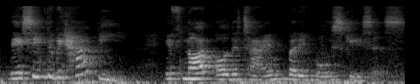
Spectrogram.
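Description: Amid light background noise and audible room echo, a woman talks at a fairly slow pace in a high pitch with ordinary pitch variation. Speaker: speaker. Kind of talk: inspirational talk to online audience.

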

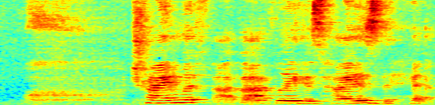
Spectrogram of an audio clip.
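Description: A woman with a high voice speaks at a moderate pace, with light background noise and audible room echo. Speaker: yoga teacher. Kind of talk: guided exercise instruction. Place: home room. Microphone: camera far.

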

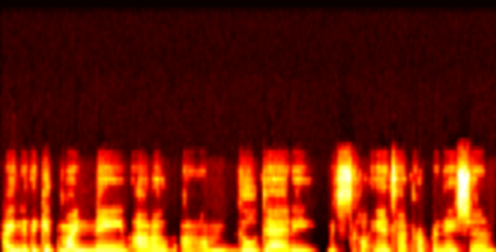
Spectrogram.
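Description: A woman's very deep, low pitch and dark, mellow tone, fairly even intonation and a fairly quick pace. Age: 50s. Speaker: workshop participant, direct sales partner. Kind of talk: Q&A help session. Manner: halting.

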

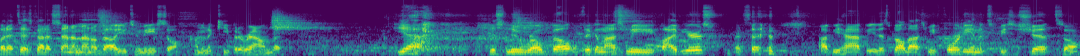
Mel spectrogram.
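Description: Noticeable background noise runs under a voice that moves at a fairly quick pace with ordinary pitch variation. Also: man. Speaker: amateur bodybuilder vlogger. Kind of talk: casual vlog chat. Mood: sentimental, reflective. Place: gym. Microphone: phone near.

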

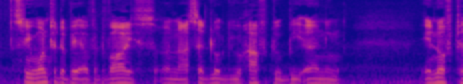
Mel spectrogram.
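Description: The voice moves at a moderate pace with monotone, flat intonation, over light background noise. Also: man, dry sound with no echo. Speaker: vlogger. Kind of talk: casual vlog chat. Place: car. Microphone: phone near.

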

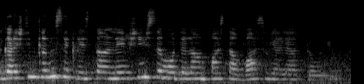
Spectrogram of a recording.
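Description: A high-pitched woman talks at a very fast pace with ordinary pitch variation. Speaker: archaeologist museum guide. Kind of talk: guided tour presentation.

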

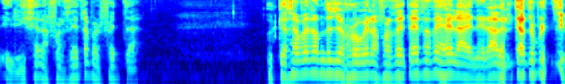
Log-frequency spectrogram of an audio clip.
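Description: A man talks at a very fast pace yet leaves long, frequent pauses, with ordinary pitch variation. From El Puerto de Santa María, Andalusia, Spain. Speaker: veteran flamenco guitarist. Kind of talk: interview storytelling. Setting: radio studio. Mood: lively anecdotal storytelling. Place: studio. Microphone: studio mic.

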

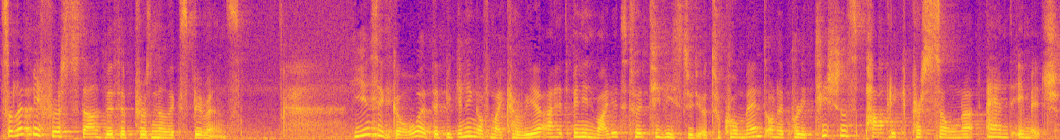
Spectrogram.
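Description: Over light background noise, a woman with a non-native accent talks at a fairly quick pace with lively intonation. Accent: foreign accent in English. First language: non-native English. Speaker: keynote speaker and author. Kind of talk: motivational talk to camera. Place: studio. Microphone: lapel.

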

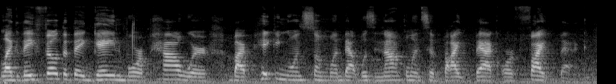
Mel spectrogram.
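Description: A woman at a moderate pace, hardly any pauses, fairly even intonation and light background noise. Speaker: social media creator. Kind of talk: casual vlog chat. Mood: earnest, reflective. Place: home room. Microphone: phone near.

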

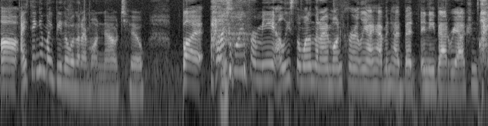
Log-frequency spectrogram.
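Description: A woman talks very fast with lively intonation in a dry sound with no echo, with light background noise. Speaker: vlogger. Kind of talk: casual vlog chat. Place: car. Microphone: phone near.

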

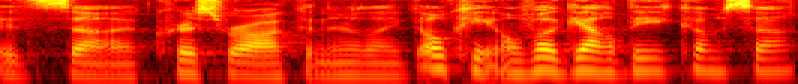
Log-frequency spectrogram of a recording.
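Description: Against a quiet background, a woman with an English accent speaks in a very deep, low pitch with a dark, mellow tone. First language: English (speaking French). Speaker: comedian; comedian guest. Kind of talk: casual interview chat. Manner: halting, frequent fillers and English code-switching. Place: studio. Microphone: studio mic.

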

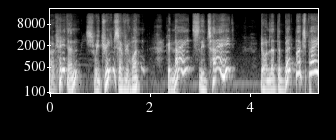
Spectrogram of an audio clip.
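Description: A man puts on a character voice and delivers it at a fairly slow pace. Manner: mock-cheerful, playful.

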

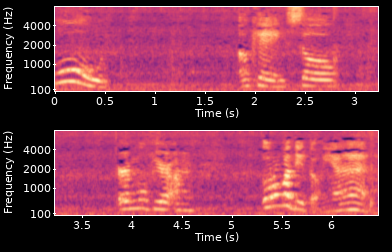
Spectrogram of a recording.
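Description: A woman speaks at a very slow pace in a fairly high pitch with lively intonation. Noticeable background noise runs behind her. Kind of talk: casual vlog talk to camera. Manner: playful, laughing, game-like.

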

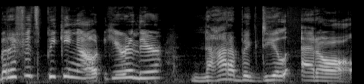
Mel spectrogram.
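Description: Against noticeable background noise, a woman with a high pitch and a warm tone speaks at a moderate pace. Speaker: craft tutorial host. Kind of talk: tutorial. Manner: friendly, warm, explanatory.

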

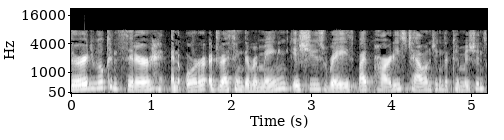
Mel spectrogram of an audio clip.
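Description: Against light background noise, a woman speaks in an ordinary speaking voice. Her pitch is fairly low, with ordinary pitch variation. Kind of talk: formal agenda reading. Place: hall. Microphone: podium.

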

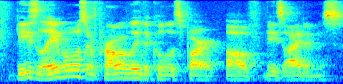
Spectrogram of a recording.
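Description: With lively intonation and a moderate pace, a man speaks amid audible room echo. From South Africa. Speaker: YouTube reseller, channel co-host. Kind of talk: casual unboxing chat. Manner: playful, jokey. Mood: excited, upbeat. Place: home room.

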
